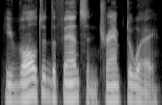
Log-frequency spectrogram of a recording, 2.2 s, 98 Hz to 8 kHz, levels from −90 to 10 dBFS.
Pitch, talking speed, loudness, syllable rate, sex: 115 Hz, 195 wpm, -18 LUFS, 5.4 syllables/s, male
